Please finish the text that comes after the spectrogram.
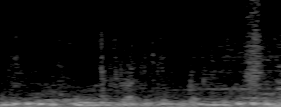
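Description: Pigeons at a Bengali pigeon sale, Andra and similar fancy breeds, give a steady low cooing, several birds overlapping in continuous soft rolling calls close by.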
